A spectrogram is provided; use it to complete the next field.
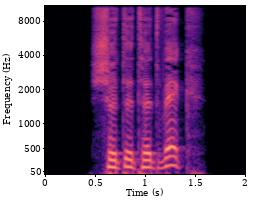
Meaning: inflection of wegschütten: 1. second-person plural preterite 2. second-person plural subjunctive II
- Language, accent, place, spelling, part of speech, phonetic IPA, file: German, Germany, Berlin, schüttetet weg, verb, [ˌʃʏtətət ˈvɛk], De-schüttetet weg.ogg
